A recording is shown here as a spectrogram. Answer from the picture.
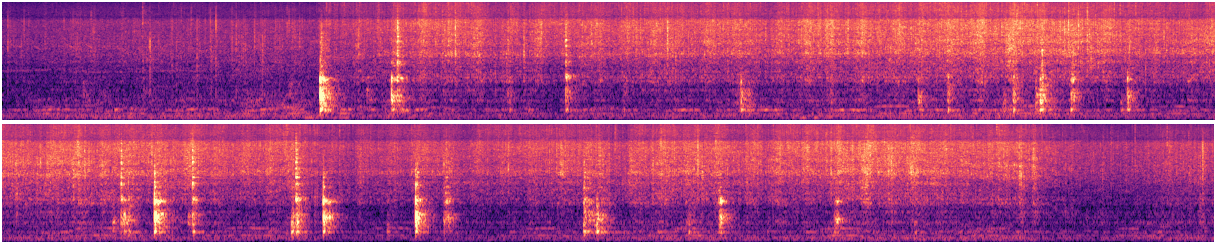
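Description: Okra and onions sizzling in a nonstick frying pan over high heat, stirred with a wooden spatula that scrapes and taps against the pan every so often. The sizzle grows louder after several seconds and drops back shortly before the end.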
